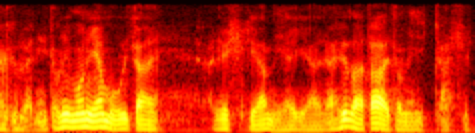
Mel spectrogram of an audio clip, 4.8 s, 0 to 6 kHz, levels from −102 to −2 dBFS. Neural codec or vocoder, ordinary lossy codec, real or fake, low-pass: codec, 44.1 kHz, 7.8 kbps, Pupu-Codec; AAC, 32 kbps; fake; 5.4 kHz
